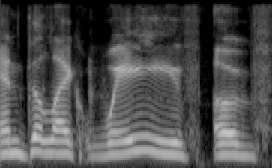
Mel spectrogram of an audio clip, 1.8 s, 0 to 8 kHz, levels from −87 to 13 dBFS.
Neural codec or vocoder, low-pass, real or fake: none; 7.2 kHz; real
